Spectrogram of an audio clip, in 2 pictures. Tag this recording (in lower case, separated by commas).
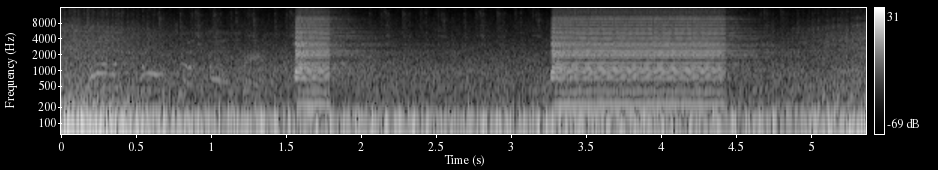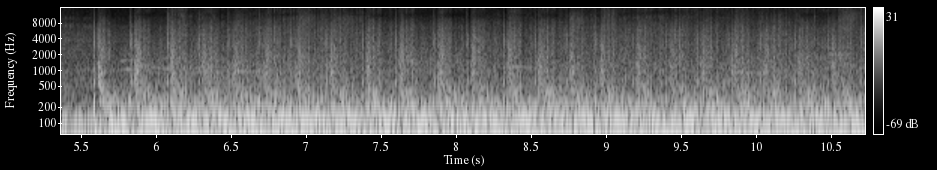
speech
